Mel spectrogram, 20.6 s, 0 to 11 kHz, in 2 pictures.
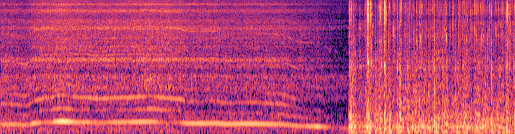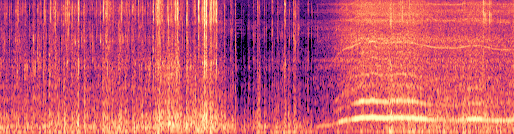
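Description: Electric ducted fan of an 80 mm Freewing Avanti RC jet whining at part throttle, dropping in pitch as the throttle is pulled back. About seven seconds in, the wheels touch down and a louder, clattering rumble of the small wheels rolling on rough asphalt takes over for about ten seconds. Then the fan whine rises again and holds steady as the jet taxis.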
